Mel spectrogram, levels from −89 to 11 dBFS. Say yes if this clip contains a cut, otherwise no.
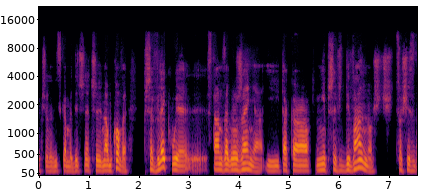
yes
